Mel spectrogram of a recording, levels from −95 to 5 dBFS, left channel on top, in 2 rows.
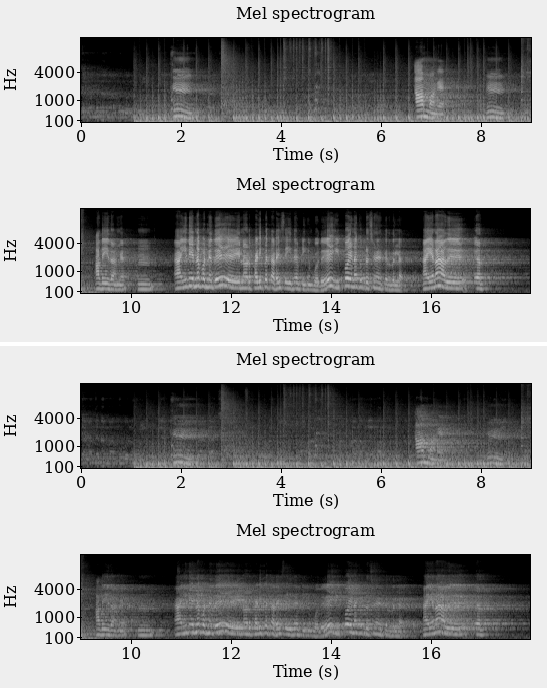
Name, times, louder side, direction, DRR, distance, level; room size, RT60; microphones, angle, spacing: voice 1, 0.0-7.7 8.1-9.1 9.5-9.9 11.0-11.3 11.6-11.7 16.6-16.8, equal, 70° right, -3 dB, 1.6 m, -54 dB
sound 1, 1.0-9.0, left 1 dB, 20° left, 0.5 m, -39 dB
voice 2, 1.8-2.3 6.7-7.3 8.1-8.5 9.3-10.5 10.9-15.5 15.8-17.0, left 7 dB, 80° left, 10 dB, 0.4 m, -30 dB
15.5 x 8.6 x 2.8 m, 2.8 s
head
